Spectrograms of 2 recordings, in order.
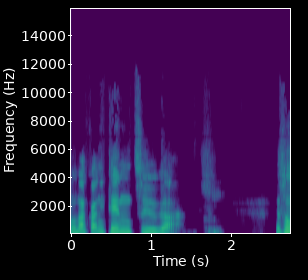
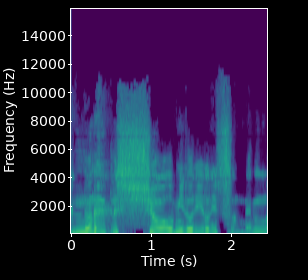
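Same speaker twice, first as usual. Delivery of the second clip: put-on raised, indignant old monk; mock angry rant; 7 semitones higher, 3 dB louder than usual. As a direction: play his furious outburst. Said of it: "すごい剣幕で怒るんですよ".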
